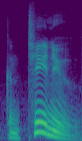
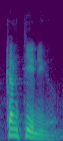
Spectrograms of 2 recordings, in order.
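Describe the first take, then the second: First: The stress falls on the middle syllable. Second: The stress falls away from the middle syllable. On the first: The speaker calls it right. "I said continue because T has the accent" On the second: The speaker calls it wrong. "or continue"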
